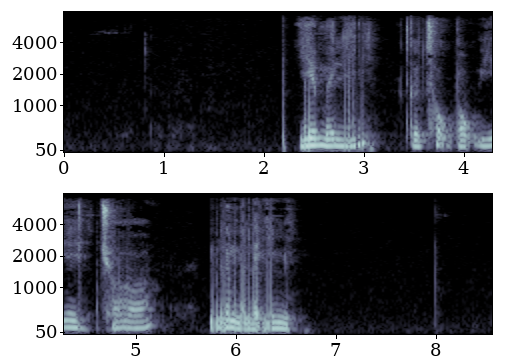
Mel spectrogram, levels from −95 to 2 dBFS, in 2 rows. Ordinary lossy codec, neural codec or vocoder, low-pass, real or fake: MP3, 64 kbps; none; 7.2 kHz; real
